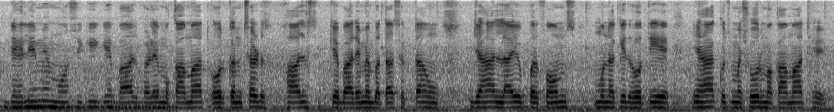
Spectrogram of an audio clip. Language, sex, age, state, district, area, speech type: Urdu, male, 18-30, Delhi, Central Delhi, urban, spontaneous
